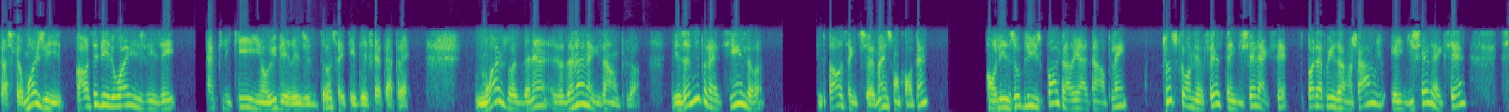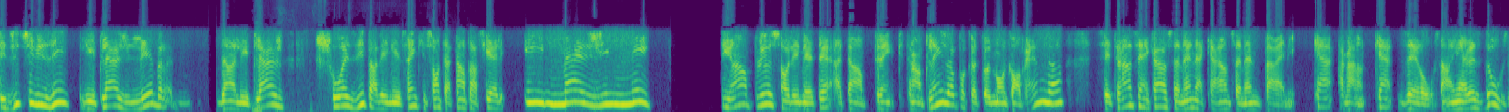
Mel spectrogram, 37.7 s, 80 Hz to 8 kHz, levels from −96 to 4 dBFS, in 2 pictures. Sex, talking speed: male, 190 wpm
